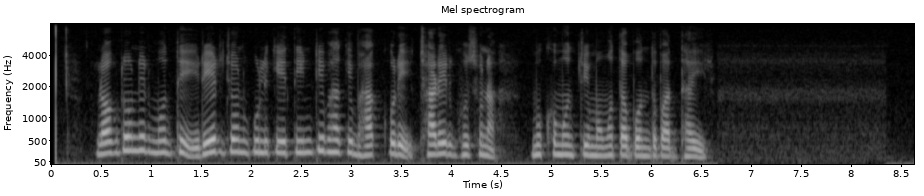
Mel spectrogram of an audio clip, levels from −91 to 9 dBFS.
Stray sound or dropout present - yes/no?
no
